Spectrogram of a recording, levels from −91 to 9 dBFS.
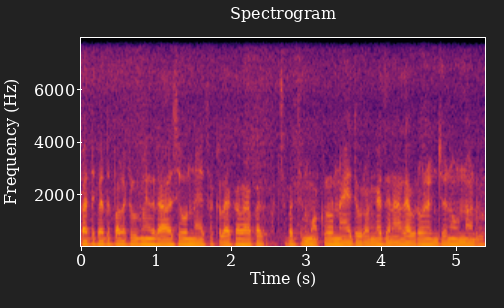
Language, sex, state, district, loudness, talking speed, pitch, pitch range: Telugu, male, Telangana, Karimnagar, -16 LUFS, 165 wpm, 110 Hz, 105-110 Hz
